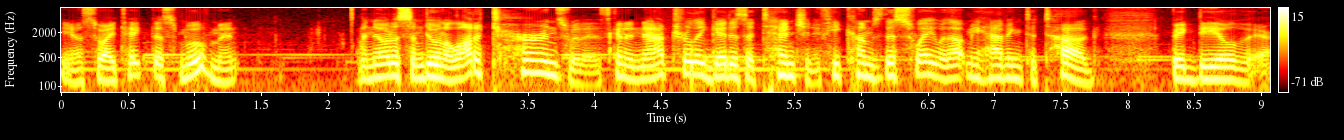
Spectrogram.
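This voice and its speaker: Fairly high-pitched male voice with ordinary pitch variation and music in the background. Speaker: horse trainer. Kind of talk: live training demonstration. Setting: video call. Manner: fast.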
